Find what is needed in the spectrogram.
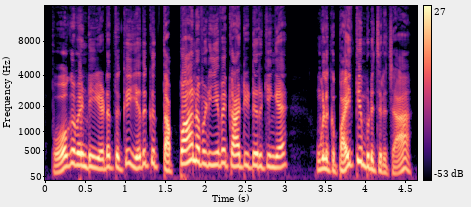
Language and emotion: Tamil, angry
